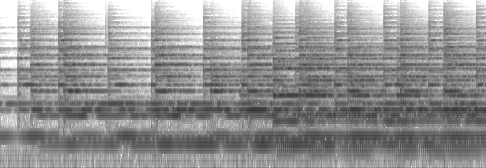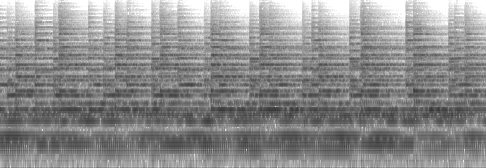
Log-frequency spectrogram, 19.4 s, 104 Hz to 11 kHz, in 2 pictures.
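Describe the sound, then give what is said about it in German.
Midday church bells ring from a Catholic branch church in a small Upper Bavarian village, a continuous peal of many overlapping strikes with a steady rhythm and rich, lingering tones, and no voices. “Es ist 12 Uhr. Das Mittagsläuten kommt heute von der katholischen Filialkirche St. Jakobus im oberbayerischen Piesenkamm.”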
